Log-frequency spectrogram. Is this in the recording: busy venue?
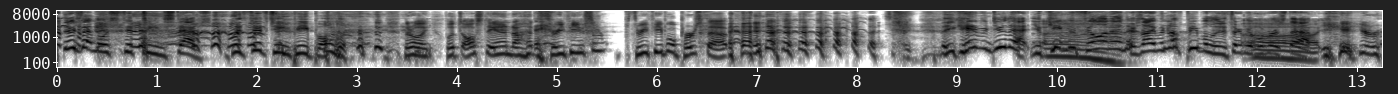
no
